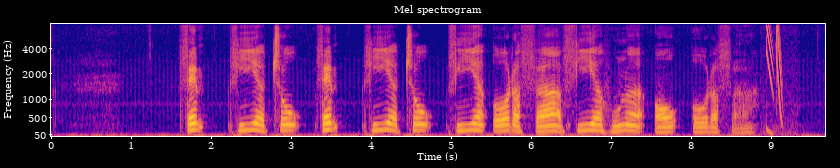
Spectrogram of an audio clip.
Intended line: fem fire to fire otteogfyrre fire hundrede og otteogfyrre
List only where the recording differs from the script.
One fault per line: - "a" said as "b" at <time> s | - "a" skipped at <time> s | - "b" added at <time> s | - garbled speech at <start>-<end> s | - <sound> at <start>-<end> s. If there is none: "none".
- "fem fire to" added at 3.4 s
- chirp at 8.9-9.2 s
